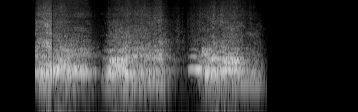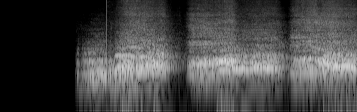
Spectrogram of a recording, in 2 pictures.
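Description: A polar bear gives deep, rasping roars in two bursts of three, separated by a short silence.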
